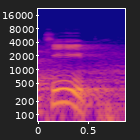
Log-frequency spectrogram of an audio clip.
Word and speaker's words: cheap: हाँ, वो लंबा खिंचाएगा, चीप, दोनों का स्पेलिंग ये CHIP चिप, और ये वाला CHEAP नहीं, EEP नहीं, CHEAP चिप, सस्ता वाला चिप।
